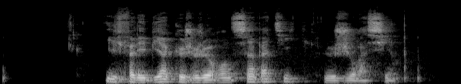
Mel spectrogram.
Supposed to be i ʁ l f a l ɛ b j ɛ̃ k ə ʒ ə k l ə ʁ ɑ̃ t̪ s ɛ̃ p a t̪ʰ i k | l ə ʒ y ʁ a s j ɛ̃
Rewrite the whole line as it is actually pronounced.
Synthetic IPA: i l f a l ɛ b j ɛ̃ k ə ʒ ə l ə ʁ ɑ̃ d̪ s ɛ̃ p a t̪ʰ i k | l ə ʒ y ʁ a s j ɛ̃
